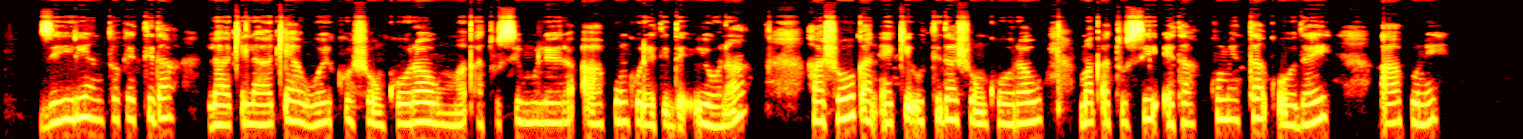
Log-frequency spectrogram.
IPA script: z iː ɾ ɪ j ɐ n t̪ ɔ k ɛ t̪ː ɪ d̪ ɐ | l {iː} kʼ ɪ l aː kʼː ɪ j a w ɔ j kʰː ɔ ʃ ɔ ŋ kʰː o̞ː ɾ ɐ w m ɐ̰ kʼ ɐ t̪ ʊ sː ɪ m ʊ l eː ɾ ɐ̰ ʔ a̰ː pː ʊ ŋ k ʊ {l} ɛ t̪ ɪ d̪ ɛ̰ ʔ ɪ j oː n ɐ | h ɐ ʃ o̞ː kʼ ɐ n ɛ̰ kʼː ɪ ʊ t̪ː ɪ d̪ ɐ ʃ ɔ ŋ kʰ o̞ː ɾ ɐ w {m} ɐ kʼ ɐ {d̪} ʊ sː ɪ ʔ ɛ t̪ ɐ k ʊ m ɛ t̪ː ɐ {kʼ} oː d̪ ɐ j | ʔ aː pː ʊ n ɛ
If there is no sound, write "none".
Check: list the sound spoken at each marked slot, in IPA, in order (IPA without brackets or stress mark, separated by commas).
aː, ɾ, m, t̪, kʼ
